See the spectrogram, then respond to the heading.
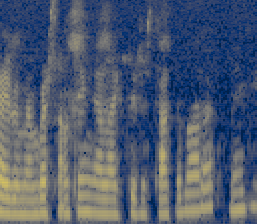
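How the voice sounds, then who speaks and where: A woman speaks at a fairly quick pace and medium pitch, with fairly even intonation. Her tone is dark and mellow, and somewhat breathy. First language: Farsi. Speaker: vlogger, former hairstylist. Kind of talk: casual unscripted vlog chat. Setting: at home in front of a camera.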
